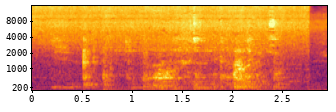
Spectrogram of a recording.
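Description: Vegetables sizzling in hot oil in a pan, stirred with a few scraping strokes over a steady close, fairly quiet frying crackle, with no one talking.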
